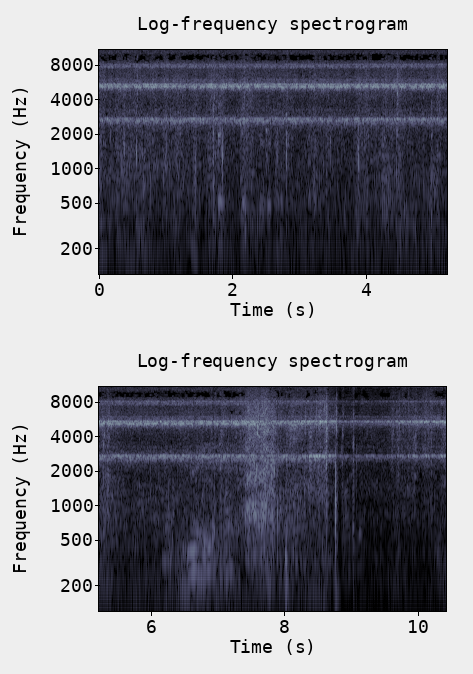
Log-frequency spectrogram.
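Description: Outdoor insect chorus: a steady, high-pitched trill with several constant tones, over light scattered clicks and rustling. A short burst of rustling comes about seven and a half seconds in, and a sharp click comes near the end.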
